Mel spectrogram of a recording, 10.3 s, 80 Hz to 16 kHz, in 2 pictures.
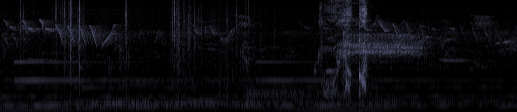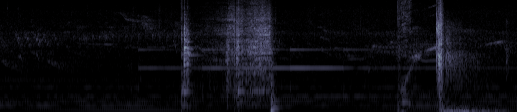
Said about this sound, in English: At 4 a.m. on June 25th, 1950, the land of the morning calm was shattered by the sound of mortars and artillery opening up across the 38th parallel that divides Korea into north and south.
